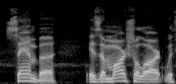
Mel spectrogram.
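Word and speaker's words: самбо: Russian pronounced Samba is a martial art with Soviet Origins an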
